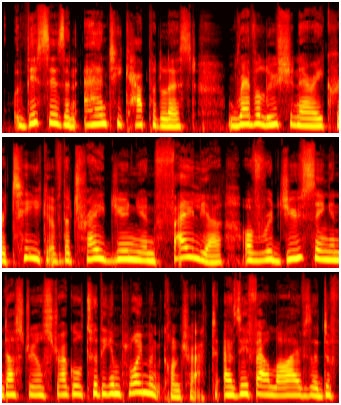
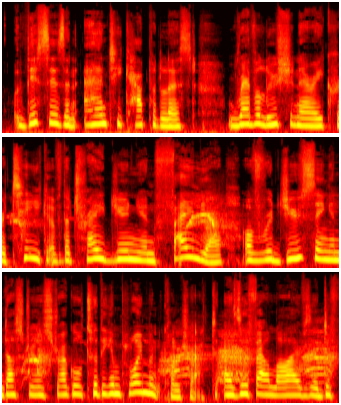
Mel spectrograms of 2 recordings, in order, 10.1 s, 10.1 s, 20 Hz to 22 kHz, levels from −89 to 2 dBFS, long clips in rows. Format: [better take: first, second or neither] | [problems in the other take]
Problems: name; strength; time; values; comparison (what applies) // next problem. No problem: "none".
first | animal sounds; loud; throughout; 6 dB below the speech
